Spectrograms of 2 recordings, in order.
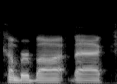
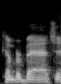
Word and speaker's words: Cumberbatch: It's got um Benedict Cumberb back, however you say his name. Batch. Uh Batch. Cumberbatch.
